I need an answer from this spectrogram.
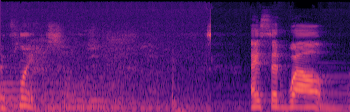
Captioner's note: audience gasping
